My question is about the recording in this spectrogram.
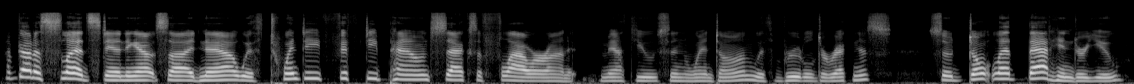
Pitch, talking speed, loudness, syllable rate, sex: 200 Hz, 145 wpm, -18 LUFS, 3.8 syllables/s, female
